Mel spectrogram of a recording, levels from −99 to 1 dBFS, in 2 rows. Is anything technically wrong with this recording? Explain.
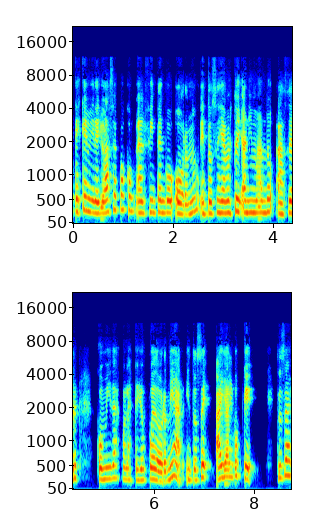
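No, nothing technically wrong stood out on listening to this speech recording.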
